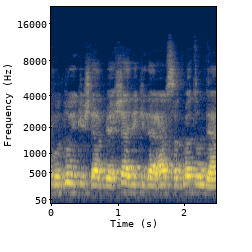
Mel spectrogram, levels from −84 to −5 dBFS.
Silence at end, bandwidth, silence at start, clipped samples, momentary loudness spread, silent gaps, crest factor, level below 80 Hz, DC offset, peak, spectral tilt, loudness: 0 s; 10 kHz; 0 s; under 0.1%; 4 LU; none; 14 dB; -66 dBFS; under 0.1%; 0 dBFS; -4 dB/octave; -15 LUFS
